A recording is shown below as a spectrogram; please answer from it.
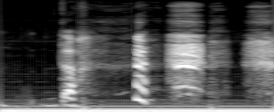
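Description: A woman's short, breathy laugh with a gasp, over a steady low electrical hum.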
